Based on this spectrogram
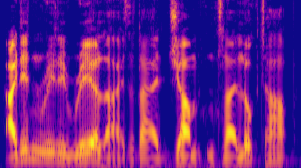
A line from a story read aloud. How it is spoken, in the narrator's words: Jim continued sadly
